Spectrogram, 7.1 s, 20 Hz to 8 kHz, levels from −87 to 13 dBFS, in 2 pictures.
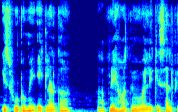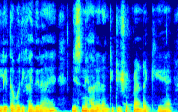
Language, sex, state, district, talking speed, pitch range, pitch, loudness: Hindi, male, Jharkhand, Ranchi, 220 wpm, 120-140 Hz, 125 Hz, -20 LUFS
